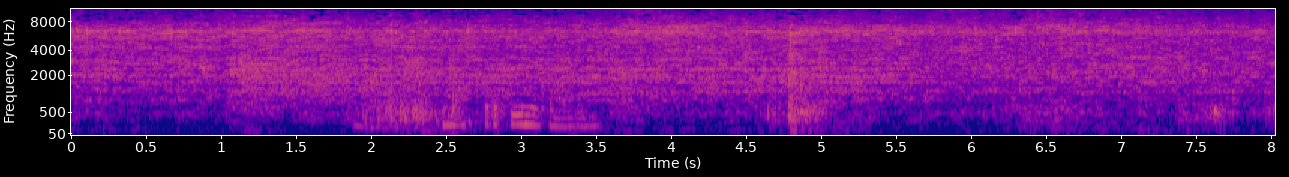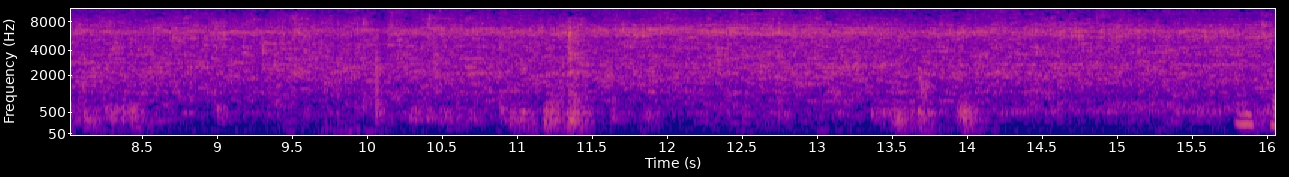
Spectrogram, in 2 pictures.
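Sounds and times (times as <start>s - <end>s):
cabbage sizzling in hot oil: 0.0s - 16.0s.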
